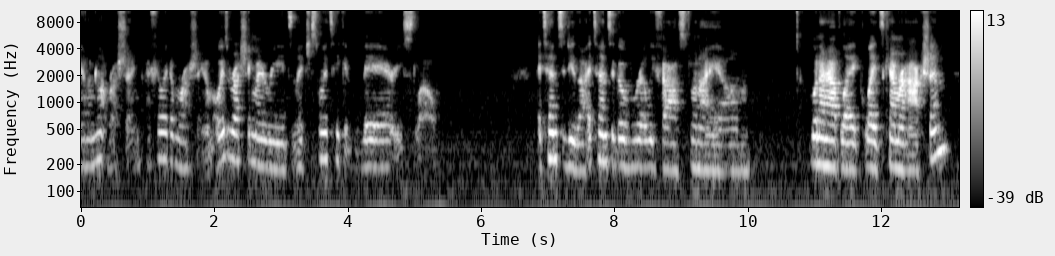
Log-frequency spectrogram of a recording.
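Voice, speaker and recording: A woman talks at a moderate pace in a medium pitch, with a plain, everyday voice. Her intonation stays fairly even while her loudness swings widely. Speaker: tarot reader. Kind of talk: casual tarot reading to camera. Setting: home kitchen, filming herself on camera.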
